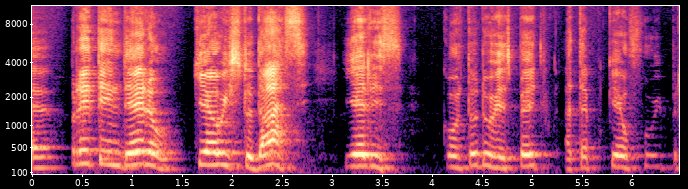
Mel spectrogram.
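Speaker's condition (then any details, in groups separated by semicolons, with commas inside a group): Cerebral palsy; low brain oxygen at birth, delayed delivery; over 40 years since onset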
